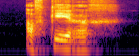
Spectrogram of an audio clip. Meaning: loath, having an aversion
- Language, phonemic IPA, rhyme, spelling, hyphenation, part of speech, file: Dutch, /ˌɑfˈkeː.rəx/, -eːrəx, afkerig, af‧ke‧rig, adjective, Nl-afkerig.ogg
